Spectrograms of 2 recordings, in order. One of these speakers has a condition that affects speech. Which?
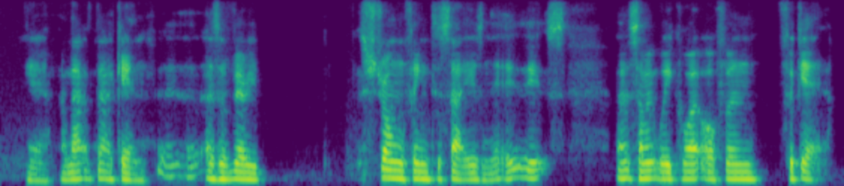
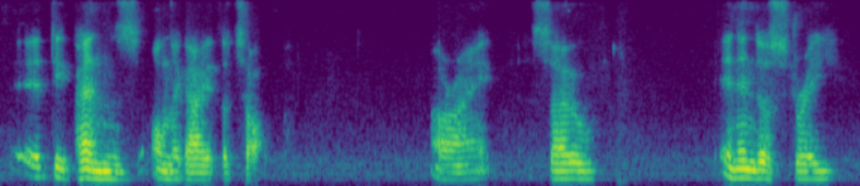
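The second: motor neurone disease; terminal, no cure; diagnosed within last two years, early stage.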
